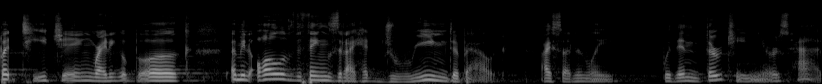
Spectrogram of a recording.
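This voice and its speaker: A woman with a plain, everyday voice speaks at a fairly low pitch with lively intonation. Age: 60s. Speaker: designer, podcast host and author. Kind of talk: onstage conversation.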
